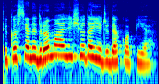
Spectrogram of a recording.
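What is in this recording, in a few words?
"ті кӧсъянныд рӧма али сьӧда-еджыда копия", Komi, female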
